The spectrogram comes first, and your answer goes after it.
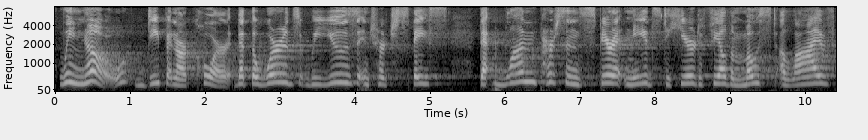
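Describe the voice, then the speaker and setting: Slow high-voiced woman preaching at a pulpit mic. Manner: measured and conversational, asking the congregation "right?". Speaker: minister. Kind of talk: sermon. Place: church sanctuary. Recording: long reverb of a church hall.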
